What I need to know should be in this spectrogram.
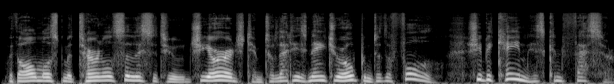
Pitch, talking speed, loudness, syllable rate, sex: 160 Hz, 185 wpm, -17 LUFS, 5.8 syllables/s, male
